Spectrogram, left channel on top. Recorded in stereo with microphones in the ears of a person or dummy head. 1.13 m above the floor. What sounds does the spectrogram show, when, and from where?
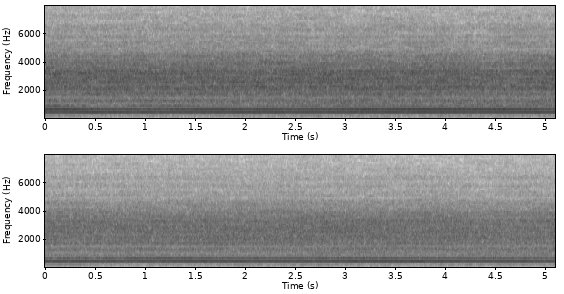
0.0 s a fan: 30° left (ahead or behind), 3.5 m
